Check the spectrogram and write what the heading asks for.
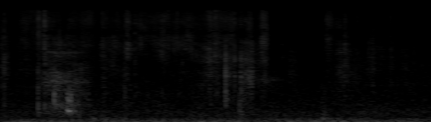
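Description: Near silence, with a few faint, short rustles as an elastic edge band is pulled off over wig hair.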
